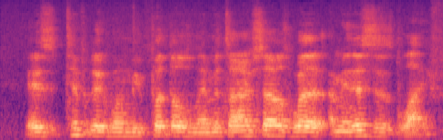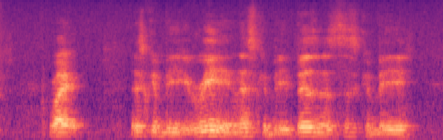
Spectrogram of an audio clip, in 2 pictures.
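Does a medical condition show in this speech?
Yes: ALS; about 2 years since onset.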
